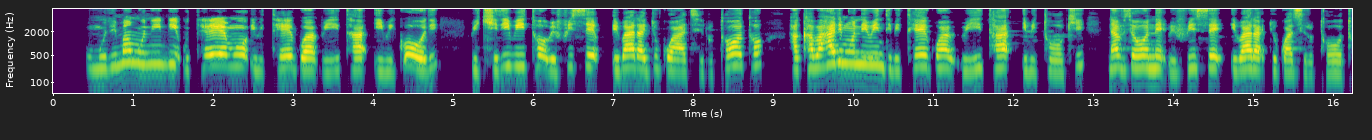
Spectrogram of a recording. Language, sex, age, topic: Rundi, female, 18-24, agriculture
